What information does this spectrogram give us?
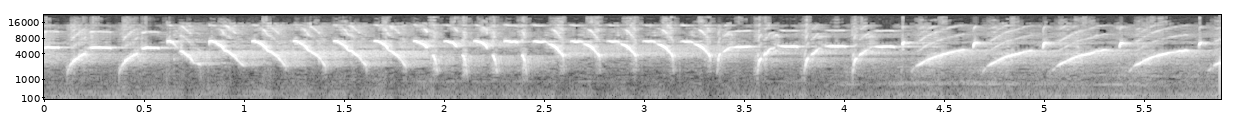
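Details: Canary singing energetically as a tutor song for young birds: rapid series of high, downward-slurred whistles, changing phrase types, ending with slower rising sweeps spaced about half a second apart.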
